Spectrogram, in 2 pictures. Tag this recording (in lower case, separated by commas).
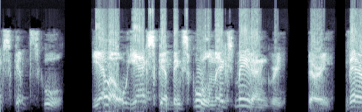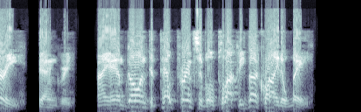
speech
